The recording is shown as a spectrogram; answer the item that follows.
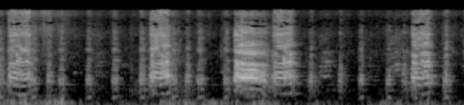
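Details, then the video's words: Desi hen calling while laying an egg at home, giving a run of harsh, broken cackles in several loud bursts with quieter clucks between them. "Desi Hen Leying an Egg Video from Chicken Murgi se Anda"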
